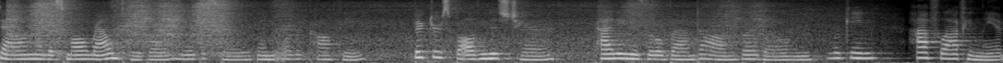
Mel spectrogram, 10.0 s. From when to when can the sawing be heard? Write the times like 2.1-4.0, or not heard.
0.1-3.0, 6.0-7.7.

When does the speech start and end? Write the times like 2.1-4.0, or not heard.
0.0-9.9.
